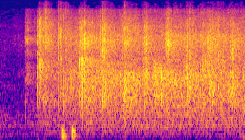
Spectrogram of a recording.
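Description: A conference audience in a hall breaks into steady clapping in answer to who is already an entrepreneur, starting abruptly and keeping going at an even, dense level for a few seconds, with no voices over it.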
